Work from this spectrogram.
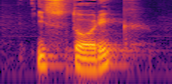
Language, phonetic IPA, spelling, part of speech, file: Russian, [ɪˈstorʲɪk], историк, noun, Ru-историк.ogg
- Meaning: historian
